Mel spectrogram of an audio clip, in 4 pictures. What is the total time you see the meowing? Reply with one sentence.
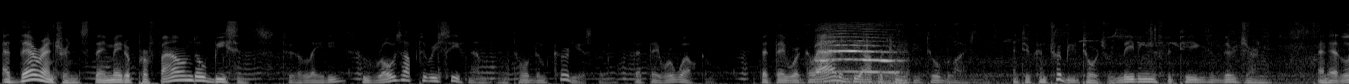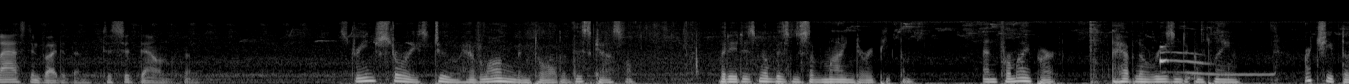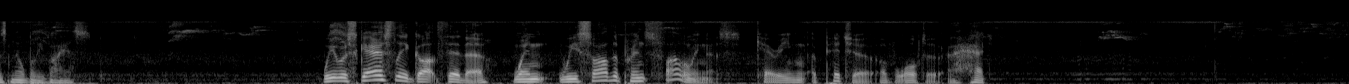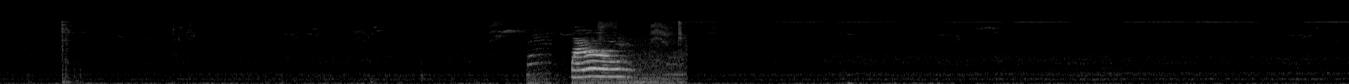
The meowing can be heard for 4 seconds in total.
